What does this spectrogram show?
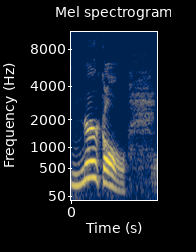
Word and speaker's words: NRQL: New Relic query language yes it's pronounced knuckle and um it's the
